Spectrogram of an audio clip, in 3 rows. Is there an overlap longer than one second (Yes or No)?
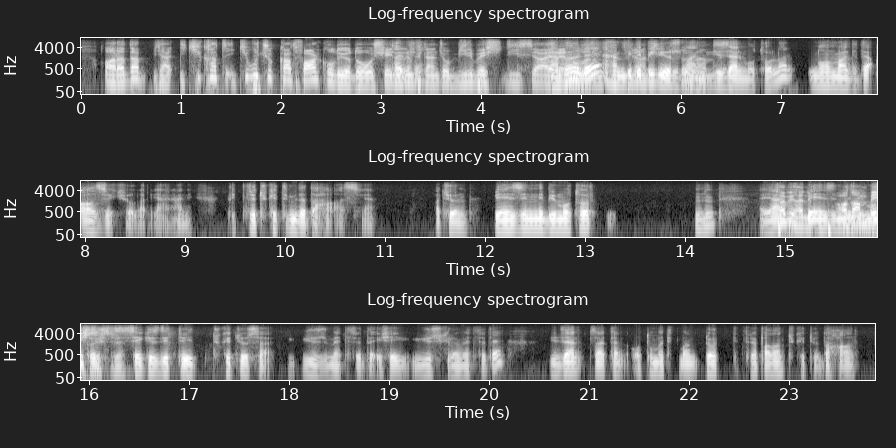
Yes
